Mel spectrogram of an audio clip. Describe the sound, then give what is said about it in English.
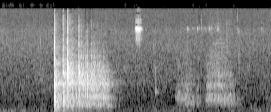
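Dice roll across a table during a tabletop roleplaying game, a sharp clattering rattle that quickly dies away, then a brief tick and a faint, softer second tumble. “One more bad roll, I'm taking that dice from you.”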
